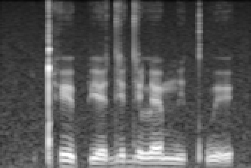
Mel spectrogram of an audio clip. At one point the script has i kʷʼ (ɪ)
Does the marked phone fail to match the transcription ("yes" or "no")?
no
